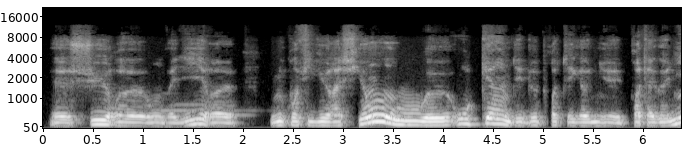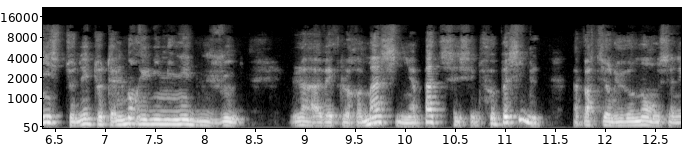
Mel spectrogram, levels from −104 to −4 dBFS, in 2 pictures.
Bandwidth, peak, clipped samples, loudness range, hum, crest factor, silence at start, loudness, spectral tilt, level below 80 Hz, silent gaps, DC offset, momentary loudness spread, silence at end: 11.5 kHz; -2 dBFS; under 0.1%; 4 LU; none; 16 dB; 0.05 s; -19 LUFS; -7.5 dB/octave; -54 dBFS; none; under 0.1%; 10 LU; 0 s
